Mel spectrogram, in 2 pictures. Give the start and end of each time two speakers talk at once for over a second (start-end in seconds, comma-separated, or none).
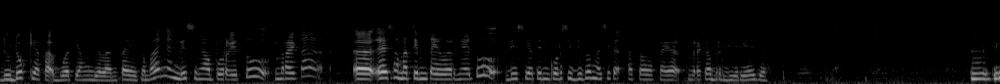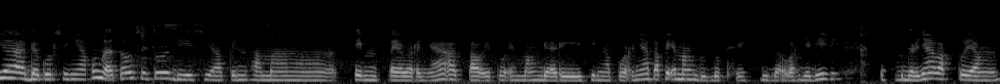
none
